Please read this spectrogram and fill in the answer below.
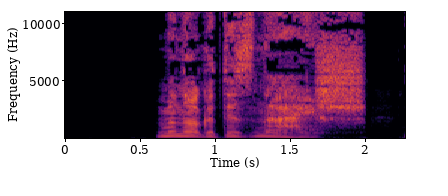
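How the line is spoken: Snake-like hiss. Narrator (Russian): неожиданно змеюй зашипела она

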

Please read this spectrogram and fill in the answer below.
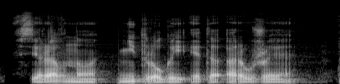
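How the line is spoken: Demon, booming drone. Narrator (Russian): прогудел демон

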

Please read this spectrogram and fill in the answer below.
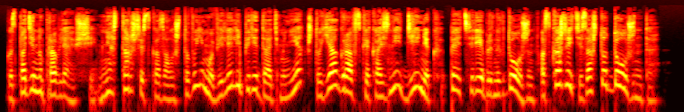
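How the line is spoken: Excited rapid chatter. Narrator (Russian): взволнованно затараторил

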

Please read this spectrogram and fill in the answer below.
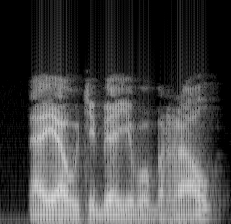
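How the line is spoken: Aggressive growl. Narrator (Russian): агрессивно рыкнул Илья

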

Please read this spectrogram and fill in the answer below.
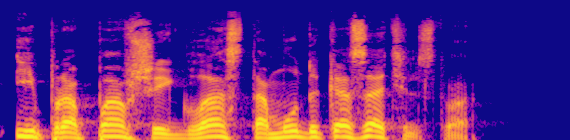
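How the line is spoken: Unintentionally sharp declaration. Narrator (Russian): заявил он более резким тоном, нежели намеревался

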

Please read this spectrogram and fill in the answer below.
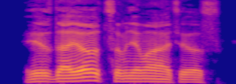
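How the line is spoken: Lazy speech while chewing. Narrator (Russian): лениво жуя, продолжил вурдалак

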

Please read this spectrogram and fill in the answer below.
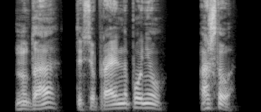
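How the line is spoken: Snorting. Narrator (Russian): хмыкнул я

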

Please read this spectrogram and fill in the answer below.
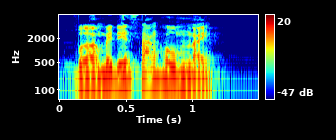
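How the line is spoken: Cold. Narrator (Vietnamese): Lăng Hư đạo trưởng lạnh lùng nói

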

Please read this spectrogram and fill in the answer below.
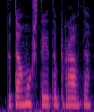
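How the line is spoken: Overly calm. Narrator (Russian): спокойно, даже слишком ответила я

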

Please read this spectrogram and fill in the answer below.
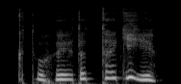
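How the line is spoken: Asked in trembling voice. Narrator (Russian): дрожащим голосом спросила Лена

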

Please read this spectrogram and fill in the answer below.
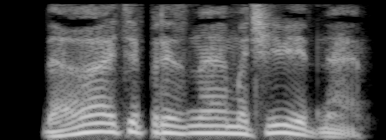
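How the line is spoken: Sighing. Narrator (Russian): вздохнул Максимилиан

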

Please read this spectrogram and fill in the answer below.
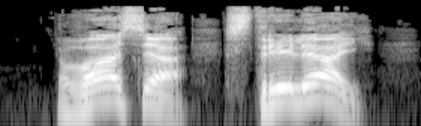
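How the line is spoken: Panicked yell. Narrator (Russian): завопил я

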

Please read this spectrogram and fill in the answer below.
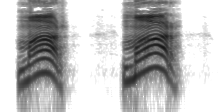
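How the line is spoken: Shout. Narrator (Russian): прокричал Сармик

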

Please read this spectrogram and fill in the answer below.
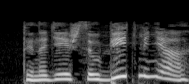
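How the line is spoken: Shouting. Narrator (Russian): закричал он

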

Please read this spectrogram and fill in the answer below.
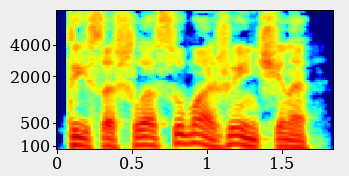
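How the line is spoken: Muffled. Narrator (Russian): глухо ответил

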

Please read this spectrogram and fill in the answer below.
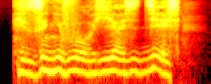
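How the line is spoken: Moaning. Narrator (Russian): простонал он

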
